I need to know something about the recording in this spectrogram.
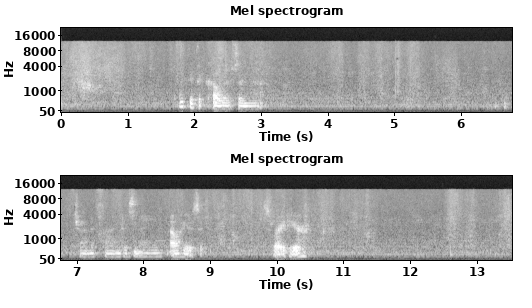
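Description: Fabric rustles as it is unfolded and shaken.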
